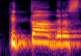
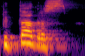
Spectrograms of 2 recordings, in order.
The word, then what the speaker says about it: Pythagoras: பித்தாகரஸ் theorem, பித்தாகரஸ் PYTHAGORAS, பித்தாகரஸ் theorem. இது name of the person. ஓகேவா? சில பேர் பைத்தாகோரஸ் தியரம் கூட சொல்லுவாங்க. உங்களுக்கு எது ஃபெமிலியரோ அதை ப்ரொனவுன்ஸ் பண்ணிக்கங்க. ஓகேவா?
